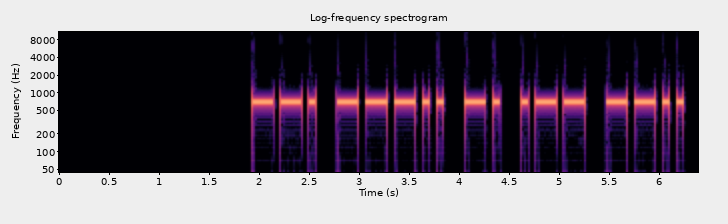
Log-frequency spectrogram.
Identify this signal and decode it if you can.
Morse code, heard as a keyed tone, about 17 wpm, 700 Hz. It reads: G8NWZ
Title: DXCC-100 Call Signs - 5 Characters - 17wpm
